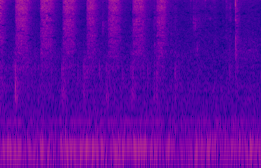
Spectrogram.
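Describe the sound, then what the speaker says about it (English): Several quick bursts of makeup setting spray hiss in a row, close by, each a short airy puff over a low steady hum. "we're going to set it with our setting spray."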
